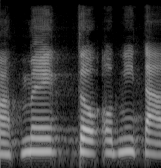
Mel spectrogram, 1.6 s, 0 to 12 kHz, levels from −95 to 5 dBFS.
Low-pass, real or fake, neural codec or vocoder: 10.8 kHz; fake; codec, 16 kHz in and 24 kHz out, 0.4 kbps, LongCat-Audio-Codec, two codebook decoder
